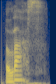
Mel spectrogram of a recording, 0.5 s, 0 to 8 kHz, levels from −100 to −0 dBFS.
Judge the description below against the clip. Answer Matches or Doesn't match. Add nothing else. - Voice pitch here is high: Doesn't match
